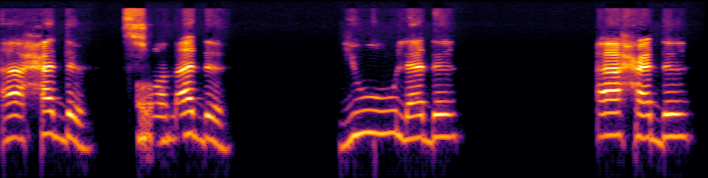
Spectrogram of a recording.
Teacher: आखिरी में दाल आ रहा है जिसपे हम रोक रहे हैं आवाज को, इसको हिलाना है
